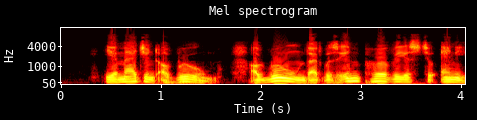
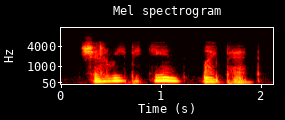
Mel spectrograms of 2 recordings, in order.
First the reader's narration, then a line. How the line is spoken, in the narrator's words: she whispered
